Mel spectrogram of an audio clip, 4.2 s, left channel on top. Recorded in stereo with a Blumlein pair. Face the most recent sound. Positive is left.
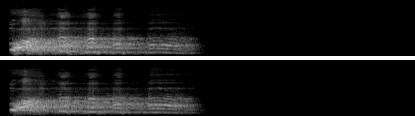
turn(degrees=-35)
